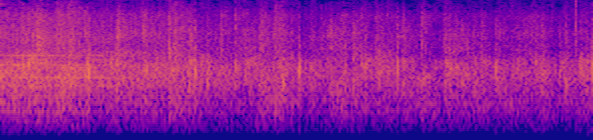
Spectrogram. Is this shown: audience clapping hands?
yes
